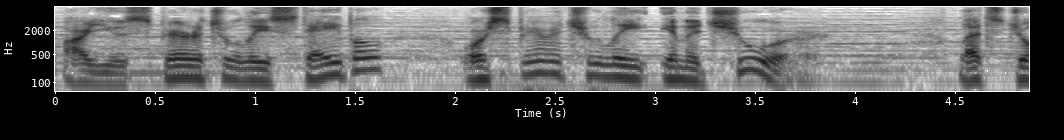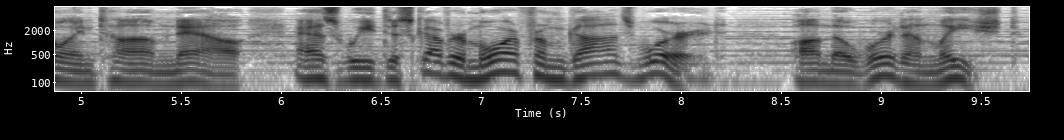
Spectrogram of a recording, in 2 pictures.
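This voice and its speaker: A man's voice: mid-range voice, very animated, a little slow, a bit bright, faint music behind. A man introducing a religious radio program in a polished, scripted announcer delivery with rhetorical questions.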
